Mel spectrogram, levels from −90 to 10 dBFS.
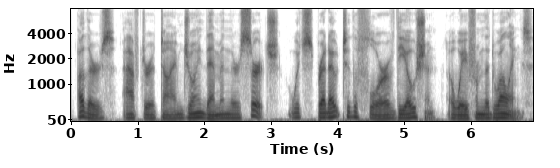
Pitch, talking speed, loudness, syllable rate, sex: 100 Hz, 190 wpm, -17 LUFS, 4.4 syllables/s, male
